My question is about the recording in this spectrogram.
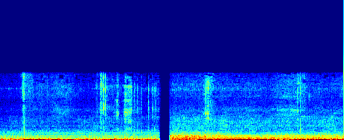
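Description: Steady road rumble from a car driving down an interstate, a dense low drone with a brief moment of silence partway through before the even noise resumes.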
